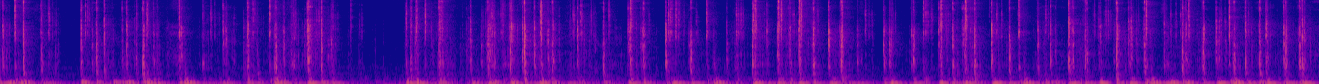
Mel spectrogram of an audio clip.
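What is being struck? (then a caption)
Plastic computer keyboard. Fingertips of both hands type rapidly on a black plastic external gaming keyboard with a German layout, including Entf and Pause keys, and hollow key caps. A dense stream of short, bright plastic clicks and clacks runs over a steady low hum, with brief pauses near the start and around the three-second mark.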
